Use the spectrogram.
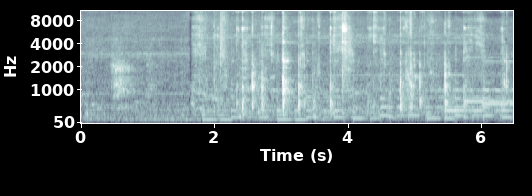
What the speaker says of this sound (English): whisk together the 2 cups of all-purpose flour and the 2 teaspoons of baking powder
